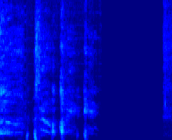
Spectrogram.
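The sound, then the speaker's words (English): A person clears their throat with a few short, raspy bursts, followed by a brief silence and the start of another sound. “You want to get a cough drop?”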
